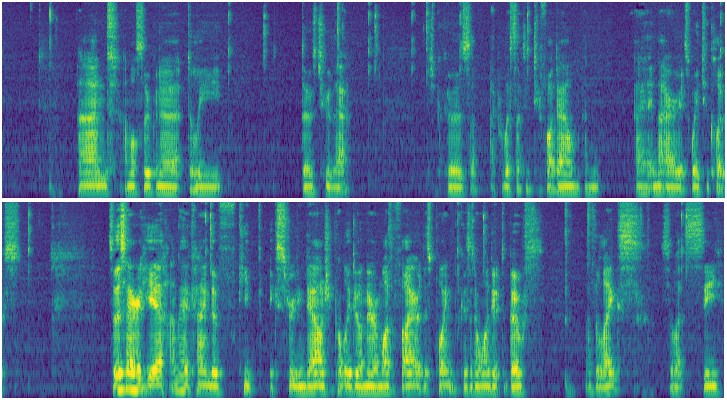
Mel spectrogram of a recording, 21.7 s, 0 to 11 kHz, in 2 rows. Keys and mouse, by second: 0.7 b, 5.0 x, 6.5 z, 14.0 right click, 16.6 KP_1, 19.4 a, 19.6 v, 20.4 b.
